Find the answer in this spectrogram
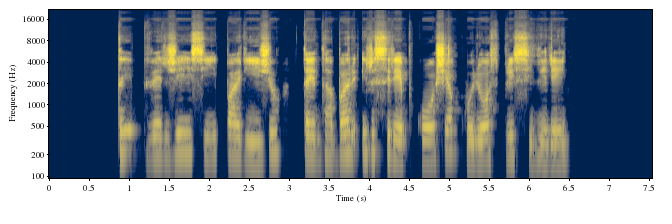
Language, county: Lithuanian, Šiauliai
